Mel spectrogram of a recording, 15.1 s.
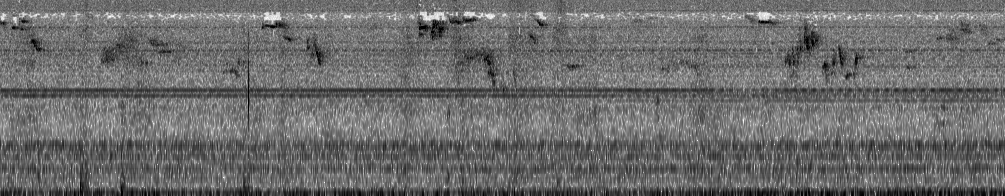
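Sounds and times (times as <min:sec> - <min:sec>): low background hum: 0:00.0 - 0:15.0
small birds chirping: 0:00.0 - 0:15.0.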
